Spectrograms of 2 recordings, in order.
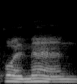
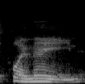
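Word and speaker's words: ποιμήν: gender in ministry uh the phonetic spelling would be poi main and so i i said poi men but it's poi main is how you would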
